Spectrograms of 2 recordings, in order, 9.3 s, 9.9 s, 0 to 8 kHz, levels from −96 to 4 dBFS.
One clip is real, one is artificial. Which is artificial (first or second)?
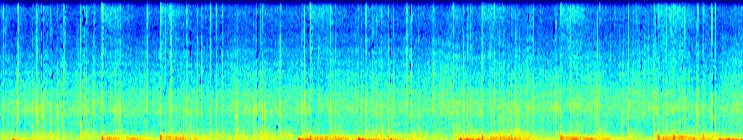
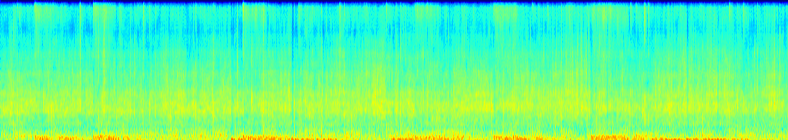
second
